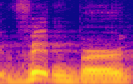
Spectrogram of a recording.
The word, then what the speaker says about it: Wittenberg: and you're going to see them spelled with W's, and I'm going to pronounce them with a V sound.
